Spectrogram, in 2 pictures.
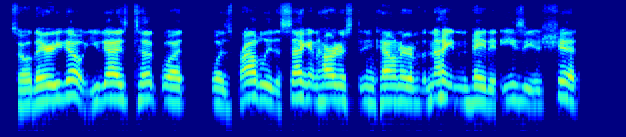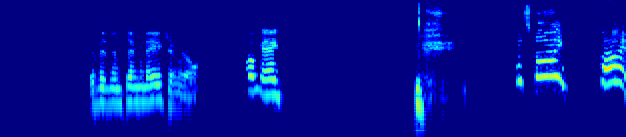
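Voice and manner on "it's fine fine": very high, animated, swooping up-and-down voice. Game master after players breeze through a hard encounter with one roll: voice getting all high. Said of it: "why my voice is getting all high".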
